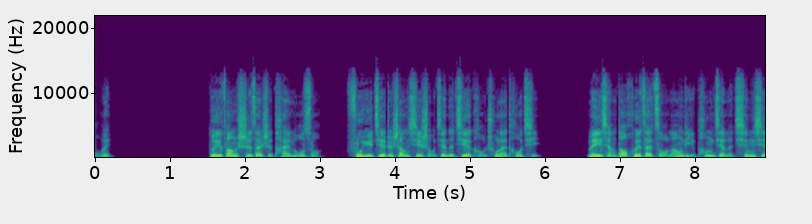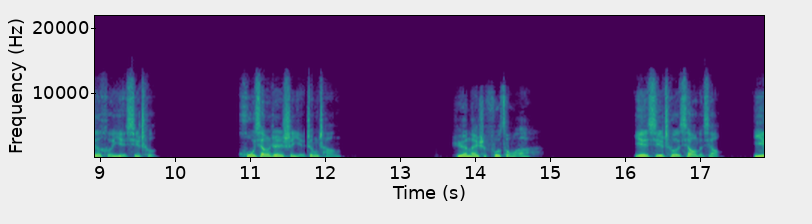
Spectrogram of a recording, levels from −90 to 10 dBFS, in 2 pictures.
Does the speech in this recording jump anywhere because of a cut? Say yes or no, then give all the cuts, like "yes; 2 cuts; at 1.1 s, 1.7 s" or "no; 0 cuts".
yes; 1 cut; at 10.8 s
